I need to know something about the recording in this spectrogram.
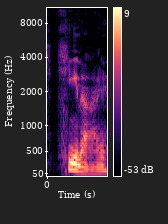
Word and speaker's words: Kenai: But my Kenai, Kenai is how you say Kenai.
